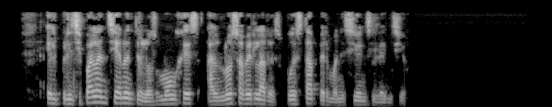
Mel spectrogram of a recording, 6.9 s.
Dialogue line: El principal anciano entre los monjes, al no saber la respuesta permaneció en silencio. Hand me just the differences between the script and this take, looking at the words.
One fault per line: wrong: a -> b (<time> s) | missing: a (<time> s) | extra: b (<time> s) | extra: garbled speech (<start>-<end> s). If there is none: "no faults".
no faults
